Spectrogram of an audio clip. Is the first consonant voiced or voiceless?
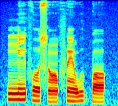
voiced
